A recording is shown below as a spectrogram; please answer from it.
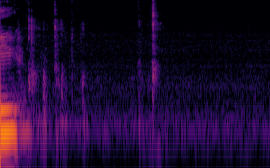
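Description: A few faint computer-keyboard keystrokes, the clearest just over a second in: the short command "id" being typed and entered.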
